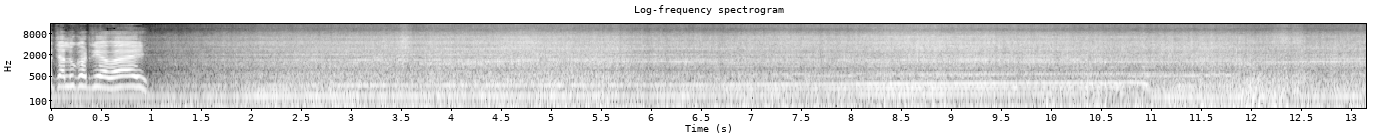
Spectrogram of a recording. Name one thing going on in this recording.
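Wind rushes past a rider.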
